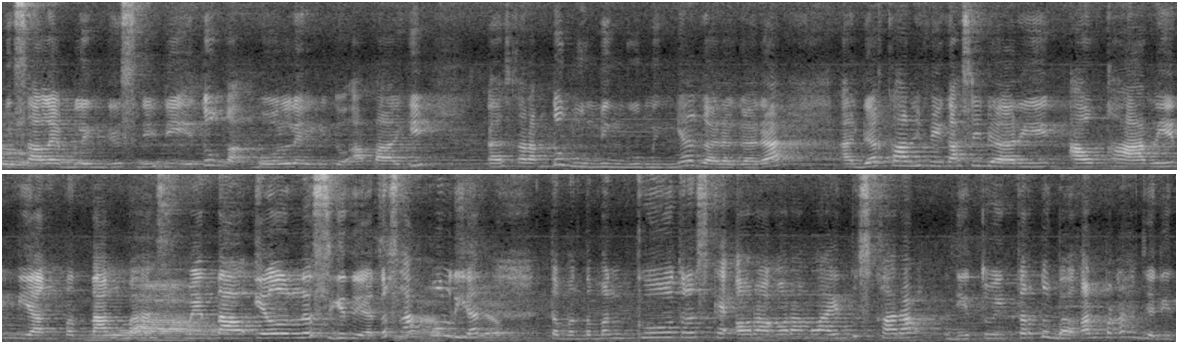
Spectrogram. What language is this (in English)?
Indonesian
